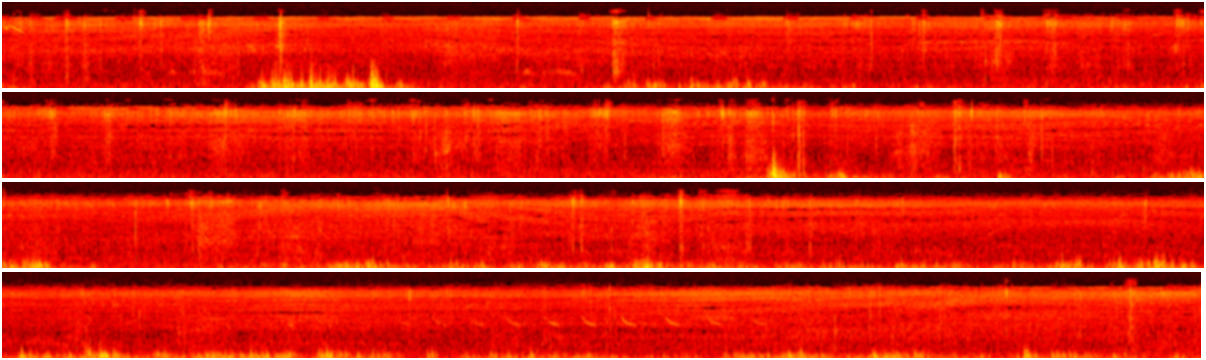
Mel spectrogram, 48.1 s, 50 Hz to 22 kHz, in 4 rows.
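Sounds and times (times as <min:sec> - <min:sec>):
wind buffeting microphone: 0:02.4 - 0:04.2, 0:05.9 - 0:09.2, 0:18.6 - 0:25.1, 0:26.0 - 0:48.0.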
